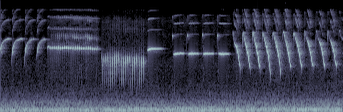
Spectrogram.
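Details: Canary singing as its owner is about to leave: a fast varied song of looping whistles, a steady high whistle, a buzzy low trill, then bursts of repeated downslurred notes, over a low background hum.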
